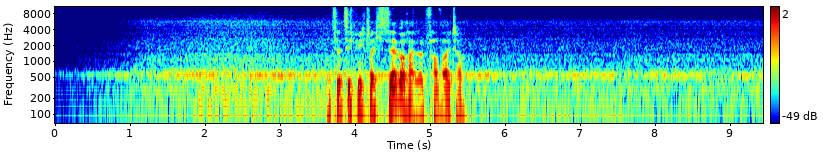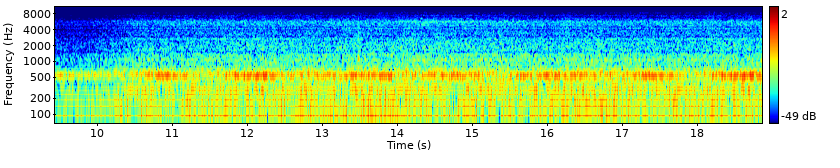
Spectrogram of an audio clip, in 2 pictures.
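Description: A locomotive engine hums steadily nearby.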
